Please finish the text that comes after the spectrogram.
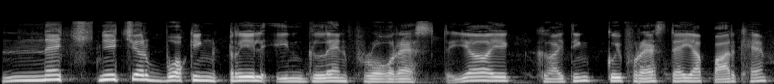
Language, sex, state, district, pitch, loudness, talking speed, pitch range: Hindi, male, Himachal Pradesh, Shimla, 160 Hz, -15 LUFS, 125 wpm, 140-180 Hz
